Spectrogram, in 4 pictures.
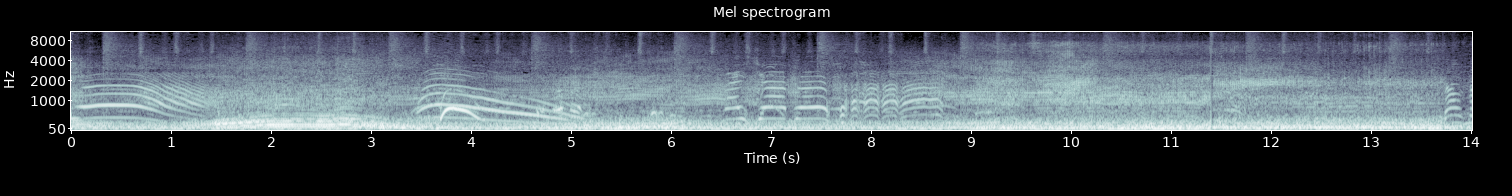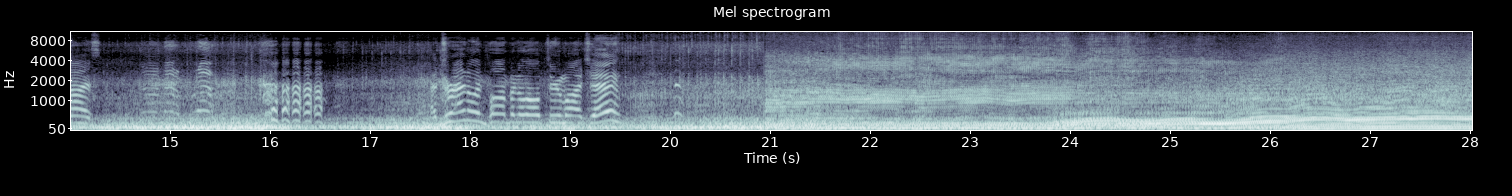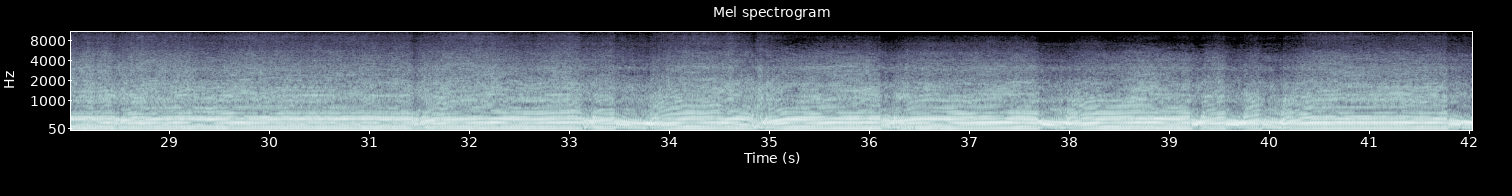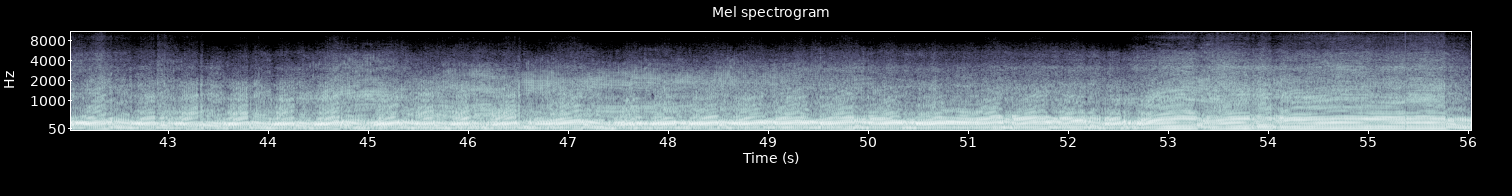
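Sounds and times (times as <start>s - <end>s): atv engine revving: 0.0s - 56.0s.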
